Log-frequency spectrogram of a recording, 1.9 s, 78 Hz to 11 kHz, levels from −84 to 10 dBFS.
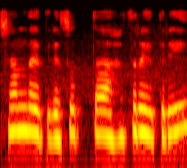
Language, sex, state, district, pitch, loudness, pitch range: Kannada, female, Karnataka, Dharwad, 220 Hz, -23 LUFS, 205-230 Hz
